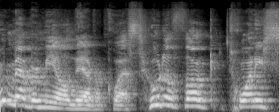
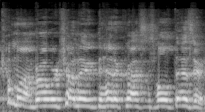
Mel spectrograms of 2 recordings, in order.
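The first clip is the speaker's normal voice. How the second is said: higher, urging voice; retold pleading with a buddy to move; mock exasperated plea; 6 semitones higher than usual. Players urging gnome Toby across the desert, mock exasperated. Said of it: "And we're like".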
